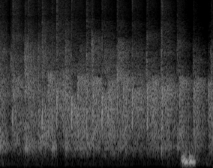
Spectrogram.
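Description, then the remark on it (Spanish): An audience at a religious service applauds for Jesus, with dense overlapping claps forming a bright, even wash of sound throughout. Near the end, a brief low rumble or shout rises beneath the clapping. “¿Cuántos le dan un aplauso a Jesús?”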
